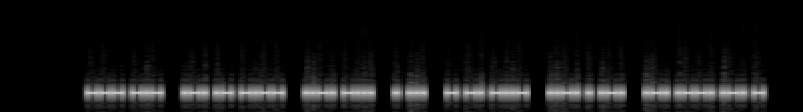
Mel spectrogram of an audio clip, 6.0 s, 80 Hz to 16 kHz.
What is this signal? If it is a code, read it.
Morse code, heard as a keyed tone, about 49 wpm, 700 Hz. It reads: OK RAY FB ES TNX FER RPRT
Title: Practice QSO - Exchange 2 - Info - 50wpm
